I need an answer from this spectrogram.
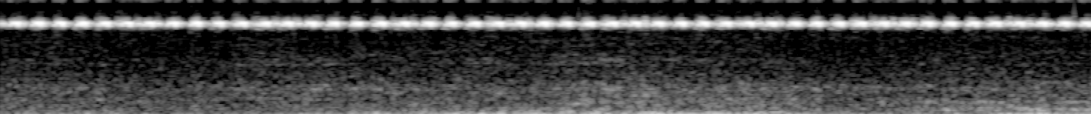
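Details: Crickets chirping at night in Walnut, California: a continuous high, pulsing chorus of rapid chirps, about three per second, steady and dense throughout, with a faint higher band above and soft low rumble beneath.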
